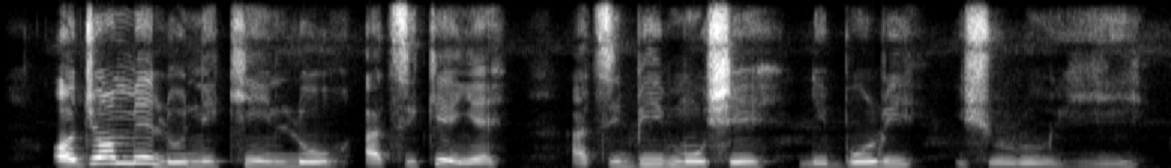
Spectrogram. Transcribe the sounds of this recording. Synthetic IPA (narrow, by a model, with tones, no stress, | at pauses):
ɔ˧d͡ʒɔ˦me˦˨lo˨˦nĩ˧kʰi˦n̩˦lo˧a˨ti˨˦ke˦˨j̃ɛ̃˧ | a˨ti˧˦bi˦mo˧ʃe˧ | le˨bo˨˦ɾi˦ | i˦˨ʃo˨ɾo˨jiː˨˦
